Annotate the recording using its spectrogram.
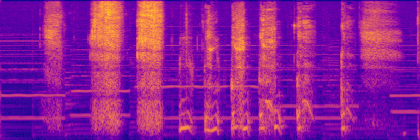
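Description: A woman slurping spicy cup-ramen noodles in a few long pulls, then a quick string of short coughs and splutters as the spicy broth catches in her throat, over steady background music.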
